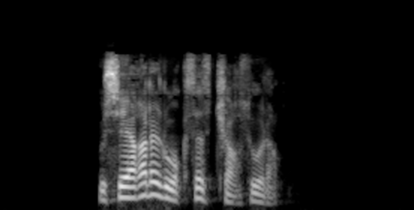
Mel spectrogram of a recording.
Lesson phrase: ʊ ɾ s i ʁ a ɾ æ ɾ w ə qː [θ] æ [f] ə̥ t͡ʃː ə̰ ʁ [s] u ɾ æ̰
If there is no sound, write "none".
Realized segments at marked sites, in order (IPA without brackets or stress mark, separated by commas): θ, θ, θ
